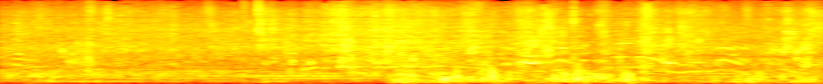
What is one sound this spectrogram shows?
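A child wades and splashes through shallow water.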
